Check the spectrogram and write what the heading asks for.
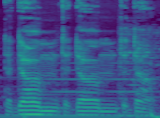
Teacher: unstressed stressed unstressed stressed over and over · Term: I Amic, iambic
